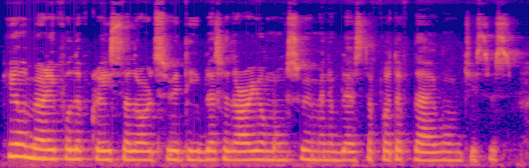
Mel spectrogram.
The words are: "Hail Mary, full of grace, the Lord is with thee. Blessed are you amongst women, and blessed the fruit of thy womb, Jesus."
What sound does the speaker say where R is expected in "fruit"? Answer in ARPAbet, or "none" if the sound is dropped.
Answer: none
